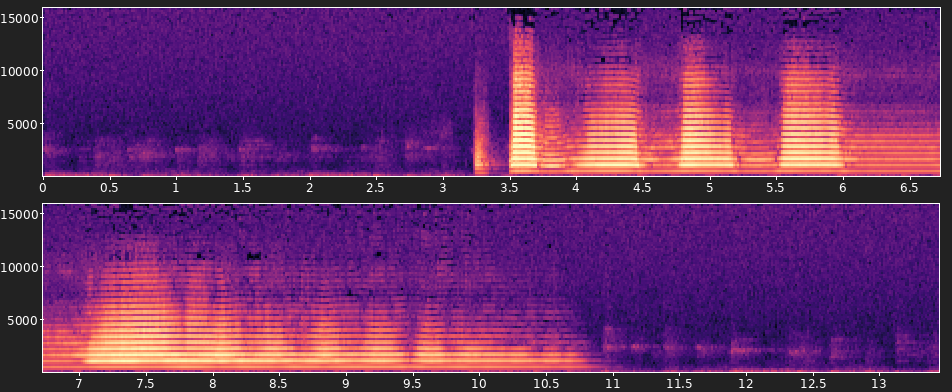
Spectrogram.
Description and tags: This sample was made by friend of mine, trumpet player Andrej, in one of our session.
blues, environmental-sounds-research, funky, improvised, jazz, nature, trumpet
